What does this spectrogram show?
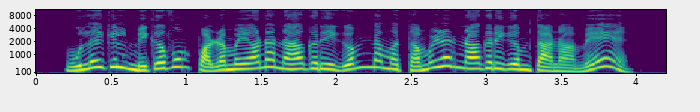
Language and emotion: Tamil, surprised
